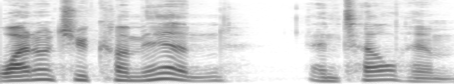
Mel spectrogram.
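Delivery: gentle, soft, kindly spoken. Retelling a priest inviting a screaming woman inside, retelling a kind, soft voice. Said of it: "in a kind and soft voice".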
